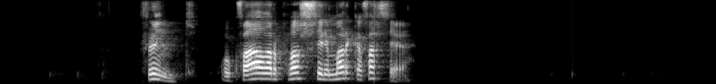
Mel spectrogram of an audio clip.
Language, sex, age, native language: Icelandic, male, 50-59, Icelandic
